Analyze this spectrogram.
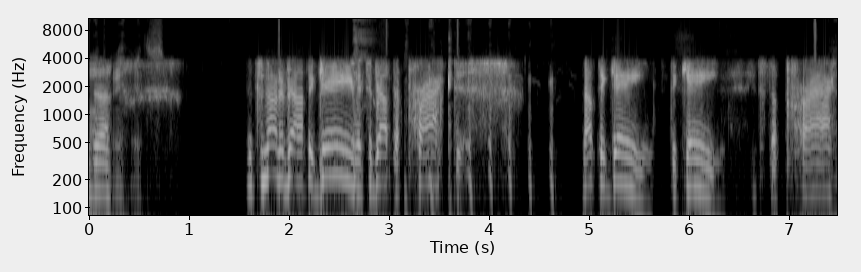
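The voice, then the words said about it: Imitates another person's voice. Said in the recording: “your impersonation was good ... let's hear from the man himself, Allen Iverson”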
